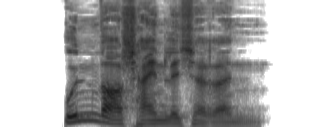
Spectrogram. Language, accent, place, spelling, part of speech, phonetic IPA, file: German, Germany, Berlin, unwahrscheinlicheren, adjective, [ˈʊnvaːɐ̯ˌʃaɪ̯nlɪçəʁən], De-unwahrscheinlicheren.ogg
- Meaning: inflection of unwahrscheinlich: 1. strong genitive masculine/neuter singular comparative degree 2. weak/mixed genitive/dative all-gender singular comparative degree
